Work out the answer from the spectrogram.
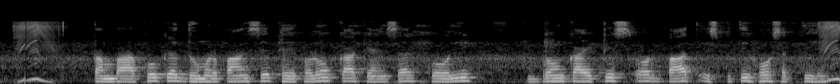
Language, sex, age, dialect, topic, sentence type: Hindi, male, 25-30, Awadhi Bundeli, agriculture, statement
